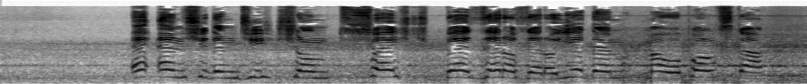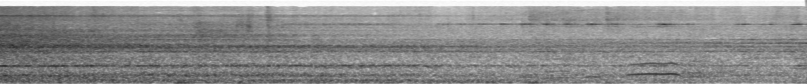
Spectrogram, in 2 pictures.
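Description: A train rolls into the station with a low rumble and slows down.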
